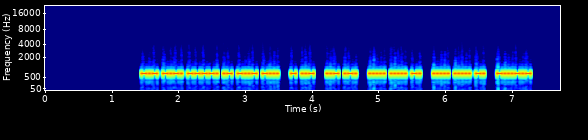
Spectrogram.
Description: Morse code, heard as a keyed tone, about 49 wpm, 700 Hz. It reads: KC9AXB TU UR 55N 55N <BK>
